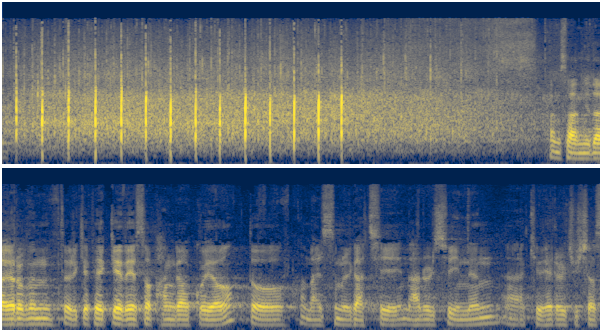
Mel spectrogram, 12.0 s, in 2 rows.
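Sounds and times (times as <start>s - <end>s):
audience clapping in a steady rhythm: 0.0s - 5.8s
speech: 5.5s - 11.9s.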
